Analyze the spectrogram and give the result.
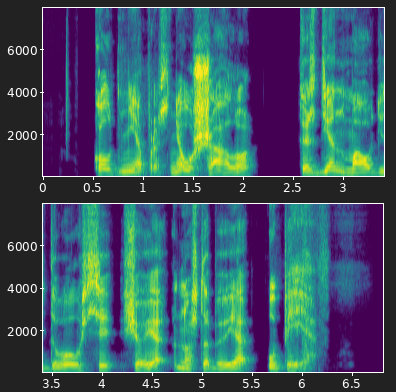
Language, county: Lithuanian, Kaunas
